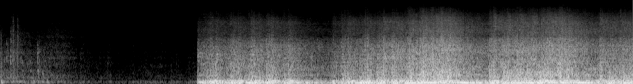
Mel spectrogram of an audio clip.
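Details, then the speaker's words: 1964 VW Beetle air-cooled engine after a tune-up with new rockers, carburetor and ignition parts, possibly flooded from long cranking: silence, then it catches with a loud, uneven, lumpy galloping misfire; the coil appears bad or failing, and distributor timing is also suspected. "all right looks like the coil was bad or is going out"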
